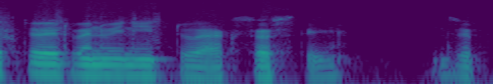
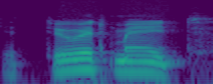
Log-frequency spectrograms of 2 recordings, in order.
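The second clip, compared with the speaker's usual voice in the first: louder, higher, mock Aussie accent; Australian accent; 4 semitones higher, 6 dB louder than usual. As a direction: slip into a playful Australian accent. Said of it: "I don't know why I'm Aus-, Australian".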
